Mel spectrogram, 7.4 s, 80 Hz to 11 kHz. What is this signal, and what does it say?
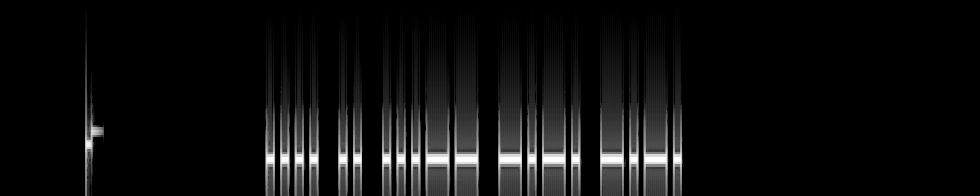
Morse code, heard as a keyed tone, about 22 wpm, 700 Hz. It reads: HI3CC
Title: Call Signs - 22wpm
